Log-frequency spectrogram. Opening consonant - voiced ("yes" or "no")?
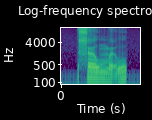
no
